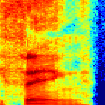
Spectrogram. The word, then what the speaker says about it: thing: Let's go on to the unvoiced TH sound, which means our vocal cords are not going to vibrate, so it's going to be thing.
